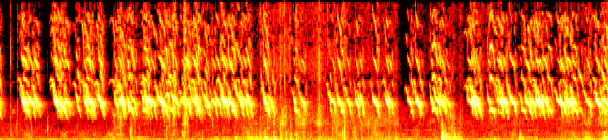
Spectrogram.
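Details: Baby chickens on a farm chirping together, many high peeping notes in quick overlapping series, roughly two or three per second, with faint rustling and scratching beneath.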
